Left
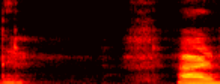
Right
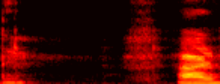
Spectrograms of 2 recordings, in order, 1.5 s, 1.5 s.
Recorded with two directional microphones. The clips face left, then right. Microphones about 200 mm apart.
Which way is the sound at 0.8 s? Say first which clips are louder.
Left 2 dB; 5° left (ahead or behind).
